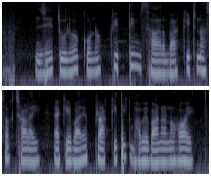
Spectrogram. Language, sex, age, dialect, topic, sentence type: Bengali, male, 18-24, Standard Colloquial, agriculture, statement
